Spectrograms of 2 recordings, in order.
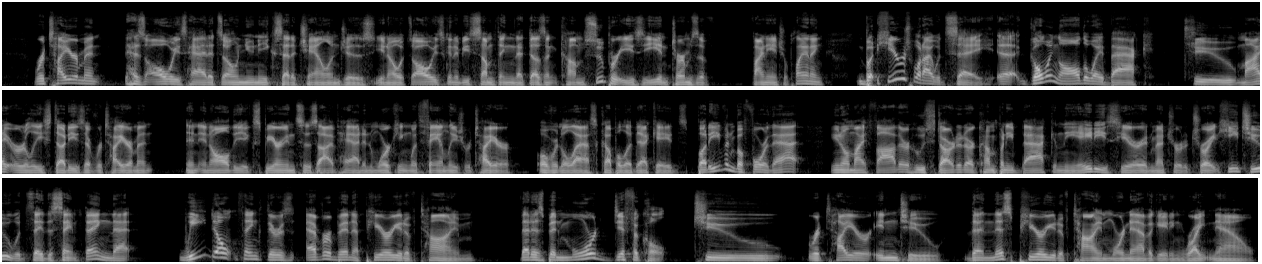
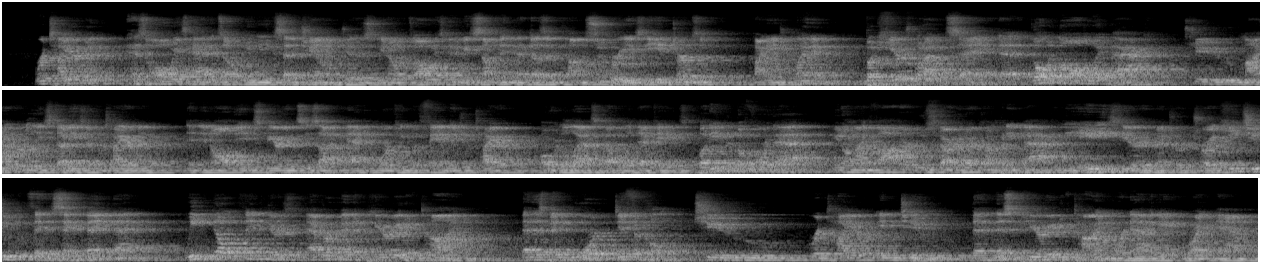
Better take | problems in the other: first | room echo; strong; dies away in 2.2 s // off-mic speech; far

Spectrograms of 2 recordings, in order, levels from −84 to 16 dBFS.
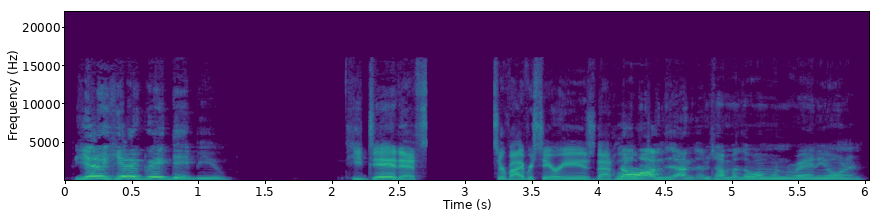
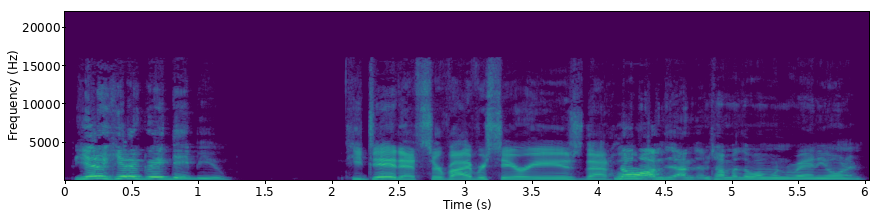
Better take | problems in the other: second | audio freezing; at 2.5 s for 0.5 s

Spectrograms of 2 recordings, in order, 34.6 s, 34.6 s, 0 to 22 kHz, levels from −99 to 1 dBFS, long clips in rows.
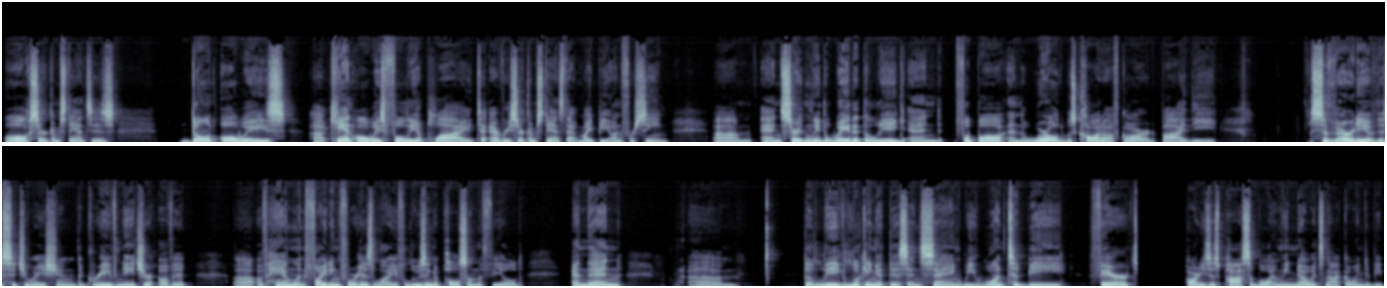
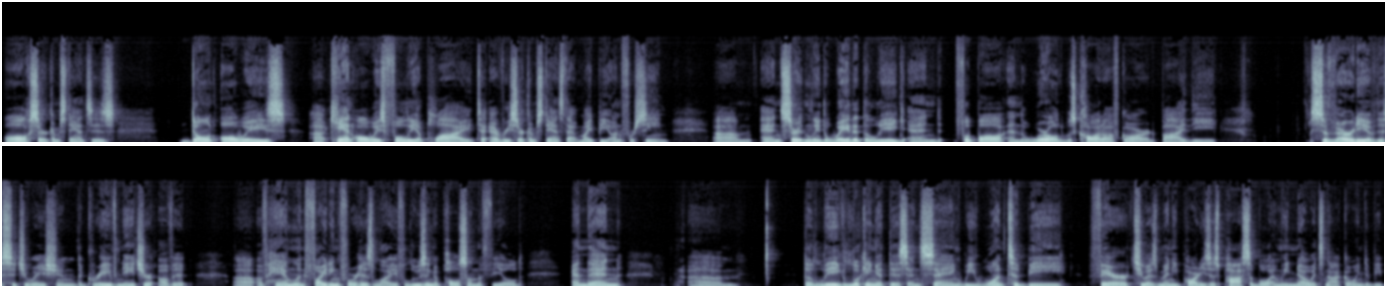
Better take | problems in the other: second | audio cutting out; at 31 s for 0.5 s

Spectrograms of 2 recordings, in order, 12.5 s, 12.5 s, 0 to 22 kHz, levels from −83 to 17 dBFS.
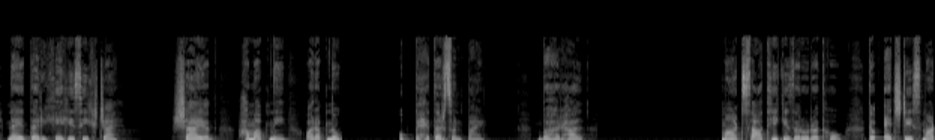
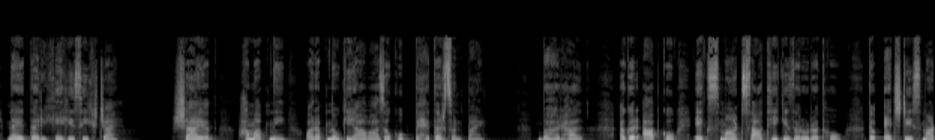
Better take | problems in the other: second | audio cutting out; at 4.5 s for 1 s and at 8 s for 1.5 s

